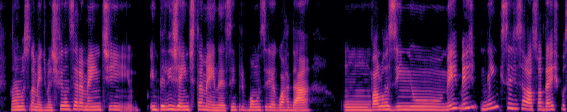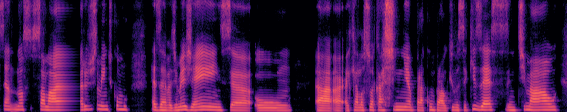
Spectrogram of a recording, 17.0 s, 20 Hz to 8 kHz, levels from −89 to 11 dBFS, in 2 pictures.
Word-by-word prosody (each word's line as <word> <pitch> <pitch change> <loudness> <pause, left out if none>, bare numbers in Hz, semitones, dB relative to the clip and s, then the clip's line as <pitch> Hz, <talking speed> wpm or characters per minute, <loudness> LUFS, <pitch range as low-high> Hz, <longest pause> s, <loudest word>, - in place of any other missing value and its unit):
não 210 - -1
emocionalmente 220 -4 -1
mas 190 -1 -2
financeiramente 230 -3 0 0.6
inteligente 230 -1 +2
também, 220 -6 +1
né. 175 -1 0
Sempre 210 +5 -6
bom 205 +1 -2
seria 205 -1 -3
guardar 185 -1 +3 0.5
um 195 0 -2
valorzinho, 220 -1 +1
mes 275 +10 +3
mes 350 +6 +1
nem 310 - -2
que - - -7
seja 320 -3 -1
sei 290 -2 -2
lá 235 -2 +4
só 240 0 -3
10% 230 - -1
do - - -7
nosso 225 0 -4
salário 205 0 +2
justamente 245 -2 -5
como 240 -4 -5 0.3
reserva 190 -3 0
de 185 - -3
emergência 195 -4 +2
ou 175 -1 -2 0.4
a 170 -2 +5
aquela 185 +2 -3
sua 195 +2 -1
caixinha 205 +1 +2
para 185 -2 -3
comprar 190 -4 -1
o - - -8
que 180 - -9
você 190 +1 -5
quiser, 215 -2 +2
se - - -9
sentir 190 +2 -5
mal. 210 0 +4
210 Hz, 155 wpm, -23 LUFS, 190-230 Hz, 0.6 s, a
